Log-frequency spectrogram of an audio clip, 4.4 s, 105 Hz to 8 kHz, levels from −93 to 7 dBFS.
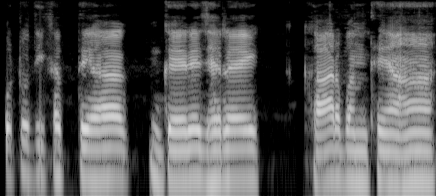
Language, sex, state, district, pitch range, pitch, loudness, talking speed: Chhattisgarhi, male, Chhattisgarh, Rajnandgaon, 145-155 Hz, 150 Hz, -16 LUFS, 125 wpm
